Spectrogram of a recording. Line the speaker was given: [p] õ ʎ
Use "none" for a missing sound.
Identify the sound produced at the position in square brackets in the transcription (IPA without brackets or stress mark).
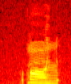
ɓ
